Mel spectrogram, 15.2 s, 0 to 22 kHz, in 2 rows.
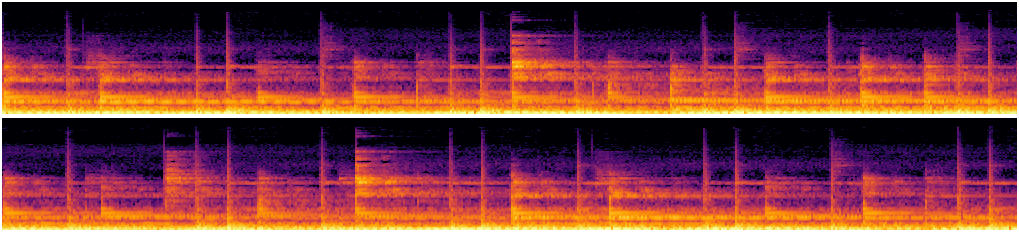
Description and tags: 126 Num Ethnic.7
A Numerology Drum Sequencer loop of metallic sounds
sequenced, loop, metallic, 126-bpm, rail, rhythmic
